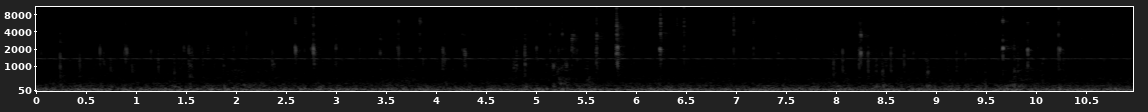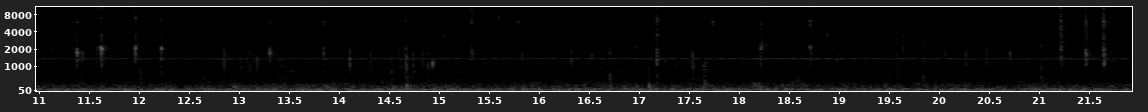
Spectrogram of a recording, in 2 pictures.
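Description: Kitten suckling milk from a bottle nipple: faint, irregular wet sucking and smacking clicks.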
